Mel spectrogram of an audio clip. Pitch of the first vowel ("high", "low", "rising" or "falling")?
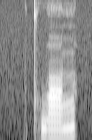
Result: rising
